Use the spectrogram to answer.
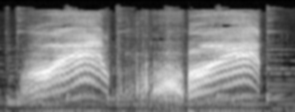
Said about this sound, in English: special thanks to Joe Furman for allowing us to use the audio of the screaming armadillo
